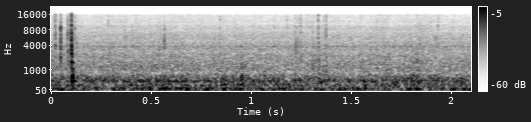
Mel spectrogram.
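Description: Honeybees humming steadily over an open hive box full of bees, with one sharp click just after the start.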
